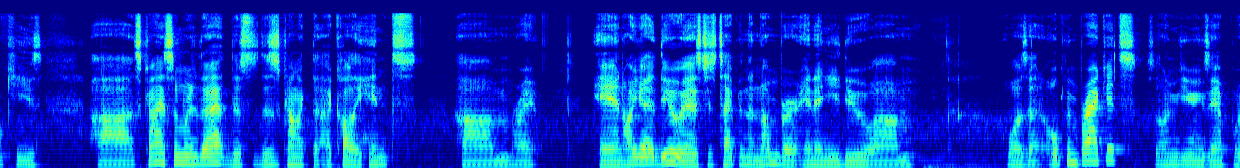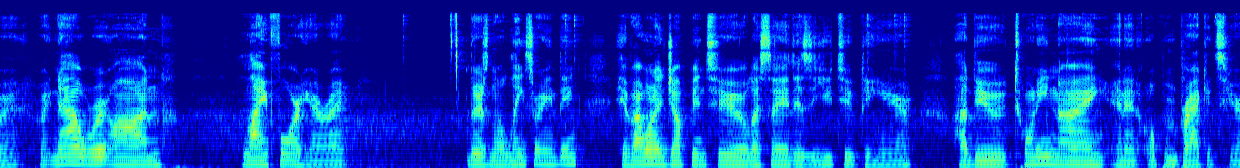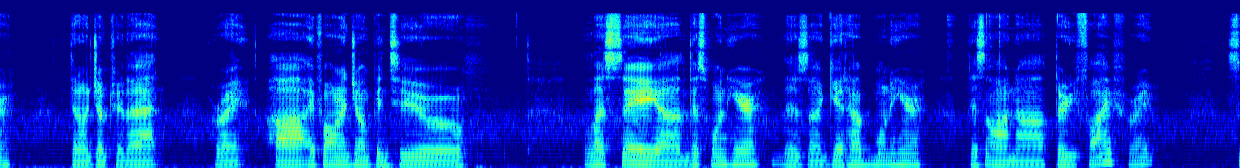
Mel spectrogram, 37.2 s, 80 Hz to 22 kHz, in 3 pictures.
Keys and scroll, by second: 14.5 j, 22.6-24.2 typing.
